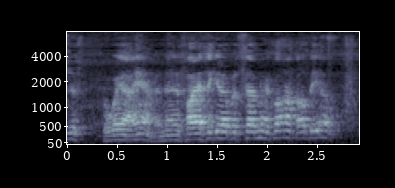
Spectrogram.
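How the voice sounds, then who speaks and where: A man talks at a very fast pace in a high pitch, with ordinary pitch variation. Noticeable background noise and audible room echo fill the recording. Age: 60s. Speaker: spiritualist paranormal investigator. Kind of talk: casual walkthrough commentary. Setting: indoors in a house, on camera. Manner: animated.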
